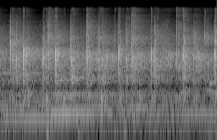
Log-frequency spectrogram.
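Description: Scattered clapping from a congregation, irregular and fairly dense, over a soft keyboard pad holding low sustained notes that change chord about half a second in.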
